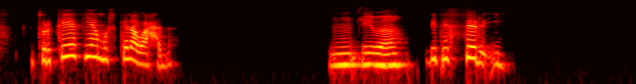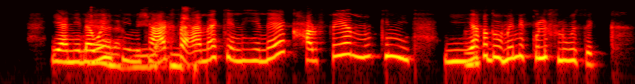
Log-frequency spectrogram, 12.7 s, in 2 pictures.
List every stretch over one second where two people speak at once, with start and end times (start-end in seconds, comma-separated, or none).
7.2-8.5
